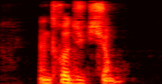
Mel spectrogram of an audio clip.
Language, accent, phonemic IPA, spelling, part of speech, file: French, France, /ɛ̃.tʁɔ.dyk.sjɔ̃/, introductions, noun, LL-Q150 (fra)-introductions.wav
- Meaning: plural of introduction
